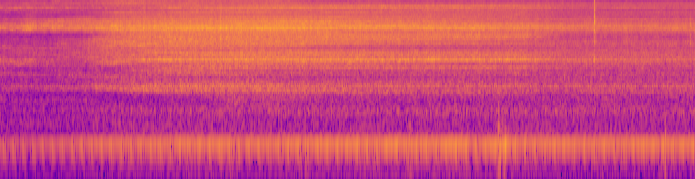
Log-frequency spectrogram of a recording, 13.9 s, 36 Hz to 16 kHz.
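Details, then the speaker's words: 1969 Dodge Dart GT with a new carburetor, idling in gear under load with wheels chocked: as the mixture screw is turned in, the steady low idle starts to waver and shake, running too lean, before being set for best lean idle. "And it starts to get a little shaky there."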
